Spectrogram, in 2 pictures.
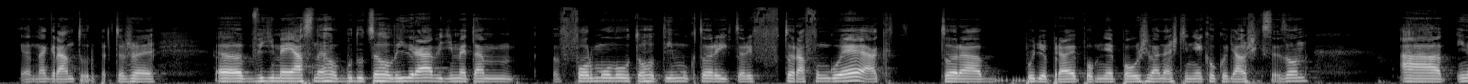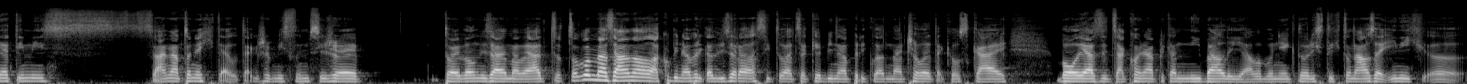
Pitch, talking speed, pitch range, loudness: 140 Hz, 150 wpm, 130-145 Hz, -19 LUFS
